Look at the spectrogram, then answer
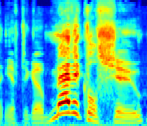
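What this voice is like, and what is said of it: Attempted British accent, sounds Australian. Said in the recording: “You have to say that in a British accent... That was Australian, but you get the idea... You kind of sound Australian there, actually.”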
